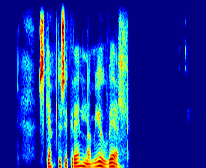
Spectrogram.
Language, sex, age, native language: Icelandic, female, 40-49, Icelandic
